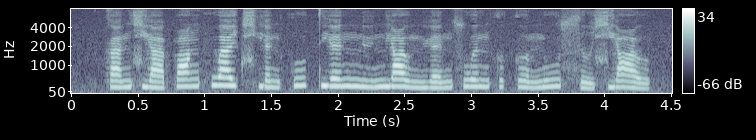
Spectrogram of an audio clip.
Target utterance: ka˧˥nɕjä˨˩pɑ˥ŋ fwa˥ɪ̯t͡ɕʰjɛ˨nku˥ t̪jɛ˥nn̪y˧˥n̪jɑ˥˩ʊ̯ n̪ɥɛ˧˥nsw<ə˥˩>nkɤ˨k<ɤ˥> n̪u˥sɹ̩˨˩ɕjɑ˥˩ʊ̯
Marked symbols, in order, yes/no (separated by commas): no, no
